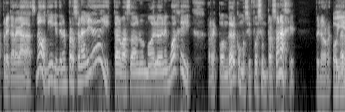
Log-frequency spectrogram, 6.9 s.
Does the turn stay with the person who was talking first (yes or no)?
yes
